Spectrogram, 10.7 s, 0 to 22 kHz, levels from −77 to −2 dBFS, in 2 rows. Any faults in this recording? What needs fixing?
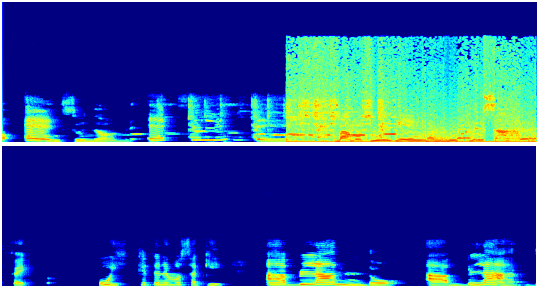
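From 2.84 to 5.34 s the sound turns harsh and buzzy, with noise even in quiet stretches. This is likely a stuck bit, with the wrong bit weight adding an error of roughly -15 dBFS to about half the samples. Unlike clipping, the distortion doesn't depend on loudness. The error follows the waveform's sign, so pauses fill with noise too. Checking converter wiring and data lines, with a bit-activity test, would prevent it.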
